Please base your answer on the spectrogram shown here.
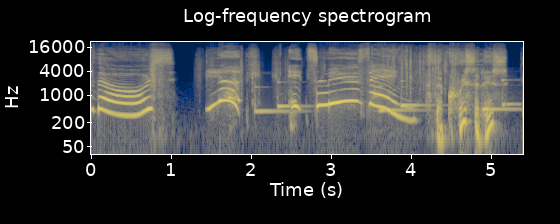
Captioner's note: whispering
